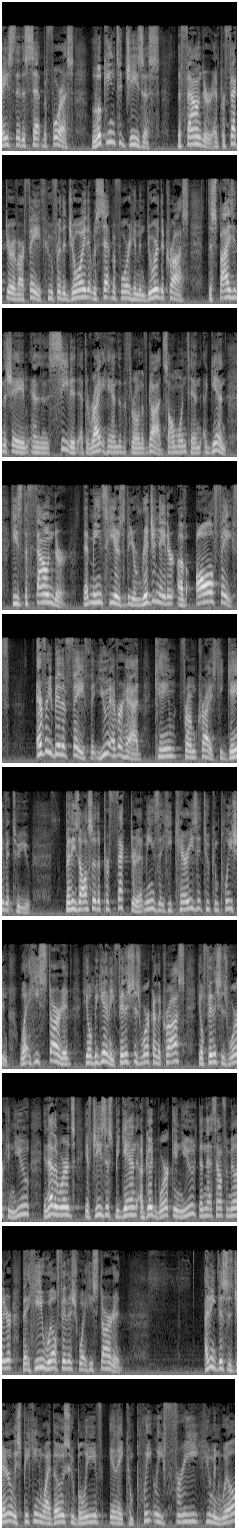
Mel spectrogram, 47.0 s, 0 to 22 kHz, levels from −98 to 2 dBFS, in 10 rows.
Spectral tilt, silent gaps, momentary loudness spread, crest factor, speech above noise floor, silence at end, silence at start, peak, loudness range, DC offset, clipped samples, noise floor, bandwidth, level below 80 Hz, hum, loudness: -4 dB/octave; none; 10 LU; 20 dB; 30 dB; 0 s; 0 s; -2 dBFS; 5 LU; under 0.1%; under 0.1%; -51 dBFS; 11.5 kHz; -52 dBFS; none; -21 LUFS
